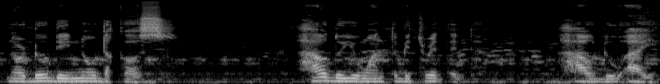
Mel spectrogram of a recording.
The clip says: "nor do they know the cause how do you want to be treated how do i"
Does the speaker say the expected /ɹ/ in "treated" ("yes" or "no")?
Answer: yes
